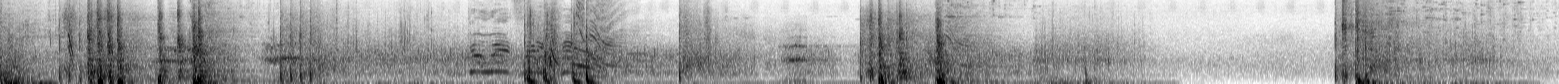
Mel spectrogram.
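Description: A car engine roars as a sports car drives off.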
